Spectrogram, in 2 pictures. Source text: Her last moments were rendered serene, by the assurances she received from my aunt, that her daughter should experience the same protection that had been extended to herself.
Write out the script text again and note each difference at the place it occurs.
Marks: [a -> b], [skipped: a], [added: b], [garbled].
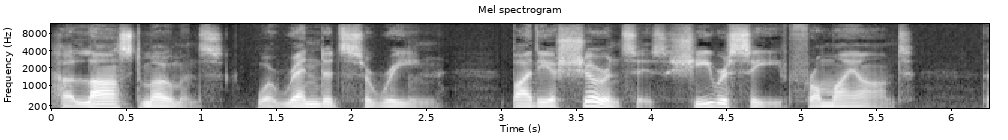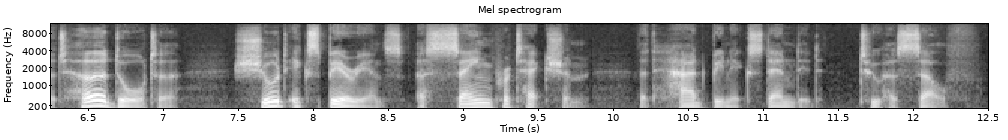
Her last moments were rendered serene, by the assurances she received from my aunt, that her daughter should experience [the -> a] same protection that had been extended to herself.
